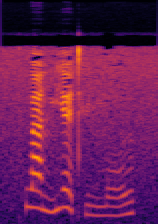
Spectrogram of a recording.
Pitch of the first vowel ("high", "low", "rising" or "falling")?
falling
